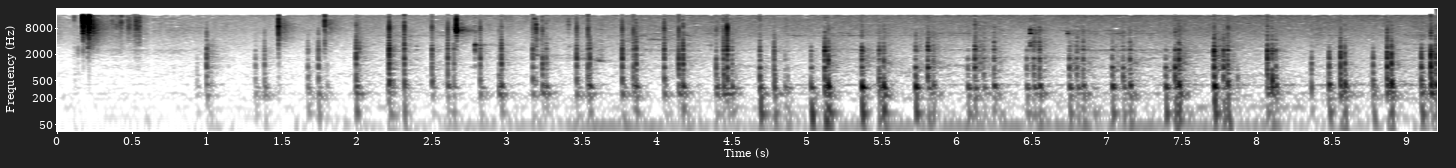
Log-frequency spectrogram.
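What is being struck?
Ceramic candle tumbler filled with wax, plastic lid.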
